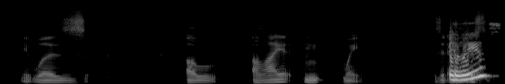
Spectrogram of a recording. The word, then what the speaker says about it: Ilias: It was Elias or Elias? I forgot That how to was it. pronounce it. Oh, I think they can go both ways. Listen, man, it's I'm or- American, man. We have so many words that you could pronounce it one way or another way, and they spell the same. It's Ilias. Okay, Ilias. It was Ilias.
